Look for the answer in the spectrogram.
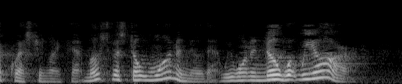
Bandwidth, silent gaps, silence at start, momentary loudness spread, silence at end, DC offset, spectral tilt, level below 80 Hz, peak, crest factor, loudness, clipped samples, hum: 7.8 kHz; none; 0 s; 18 LU; 0.45 s; under 0.1%; -7.5 dB/octave; -66 dBFS; -4 dBFS; 20 dB; -24 LUFS; under 0.1%; none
